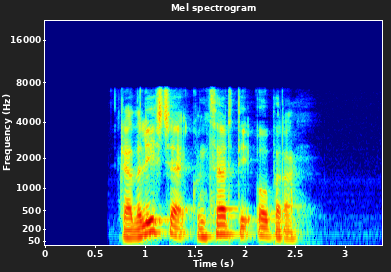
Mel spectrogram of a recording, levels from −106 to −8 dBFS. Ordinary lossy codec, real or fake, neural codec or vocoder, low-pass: none; real; none; 7.2 kHz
